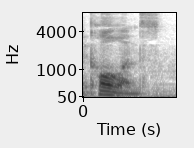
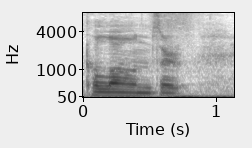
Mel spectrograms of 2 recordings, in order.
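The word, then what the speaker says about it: Colón: I know it's pronounced Colognes. It's funny to say colon.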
